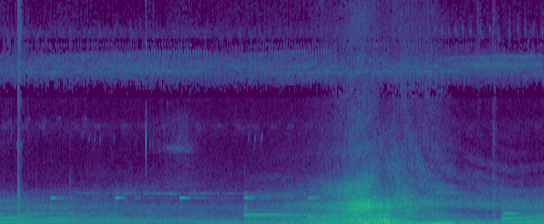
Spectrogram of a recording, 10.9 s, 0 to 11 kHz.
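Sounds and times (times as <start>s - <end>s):
crickets and insects chirping outdoors: 0.0s - 10.8s
car driving past on a road: 3.6s - 10.8s.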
